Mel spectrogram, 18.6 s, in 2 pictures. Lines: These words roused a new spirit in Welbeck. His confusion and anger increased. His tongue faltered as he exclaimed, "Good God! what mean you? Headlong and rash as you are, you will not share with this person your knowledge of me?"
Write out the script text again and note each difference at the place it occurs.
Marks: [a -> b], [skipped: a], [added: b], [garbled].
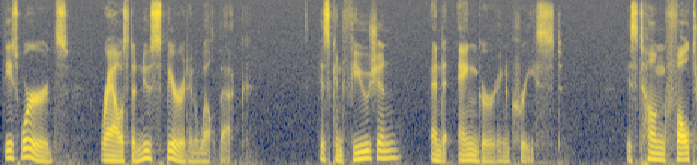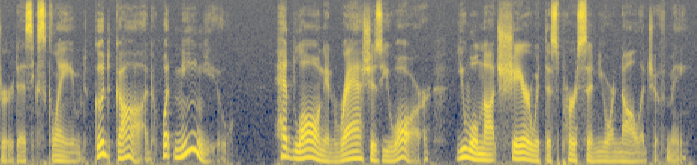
These words roused a new spirit in Welbeck. His confusion and anger increased. His tongue faltered as [skipped: he] exclaimed, "Good God! what mean you? Headlong and rash as you are, you will not share with this person your knowledge of me?"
